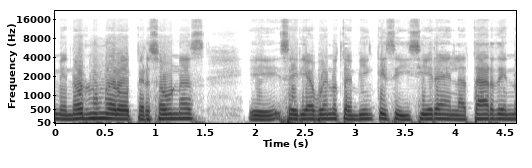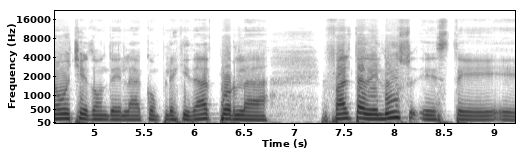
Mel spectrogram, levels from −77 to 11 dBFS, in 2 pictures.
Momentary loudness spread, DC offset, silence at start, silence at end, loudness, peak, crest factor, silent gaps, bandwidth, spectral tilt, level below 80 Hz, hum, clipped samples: 8 LU; under 0.1%; 0 s; 0 s; -9 LUFS; 0 dBFS; 8 dB; none; 15.5 kHz; -8 dB/octave; -28 dBFS; none; under 0.1%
